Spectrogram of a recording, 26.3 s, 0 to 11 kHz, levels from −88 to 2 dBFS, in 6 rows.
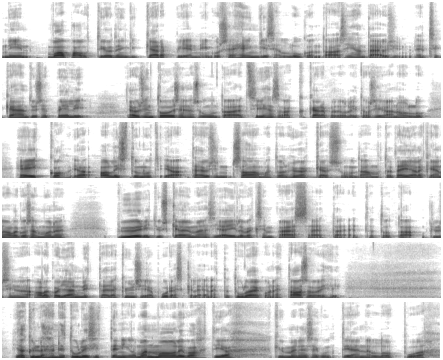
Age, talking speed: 30-49, 155 wpm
